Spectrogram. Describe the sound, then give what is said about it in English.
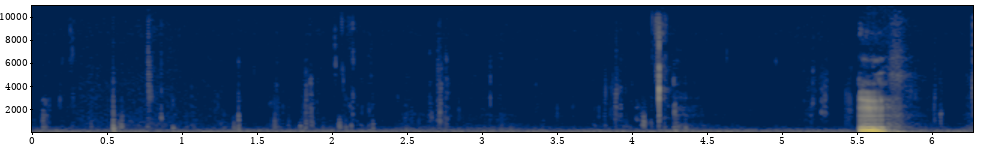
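Chewing and biting on cream cheese ice cream topped with crunchy everything bagel pieces: faint small clicks at first, then one loud, crunchy bite burst near the end. “And they call it cream cheese ice cream with Everything Bagel gravel. Doesn't that sound appealing? All right, we're trying it.”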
